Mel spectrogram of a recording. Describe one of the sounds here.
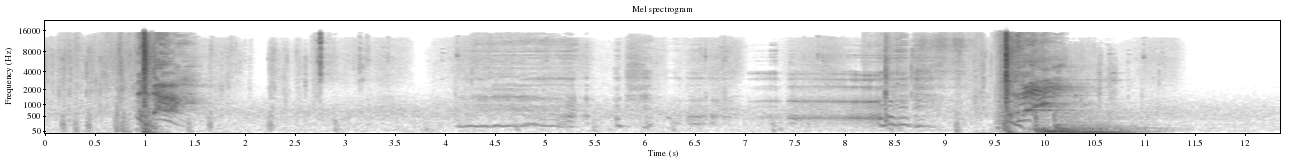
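A body is struck and thuds onto a floor.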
